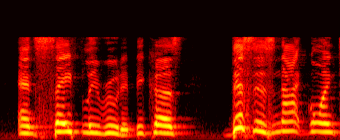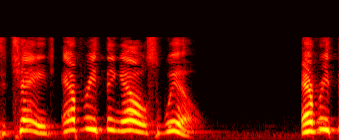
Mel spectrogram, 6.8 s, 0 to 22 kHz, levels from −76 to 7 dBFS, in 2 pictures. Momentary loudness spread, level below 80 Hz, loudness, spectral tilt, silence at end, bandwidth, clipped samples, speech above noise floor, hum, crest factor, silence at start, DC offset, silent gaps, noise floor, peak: 5 LU; -56 dBFS; -19 LUFS; -4.5 dB/octave; 0.05 s; 7.6 kHz; under 0.1%; 41 dB; none; 18 dB; 0.2 s; under 0.1%; none; -58 dBFS; -2 dBFS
